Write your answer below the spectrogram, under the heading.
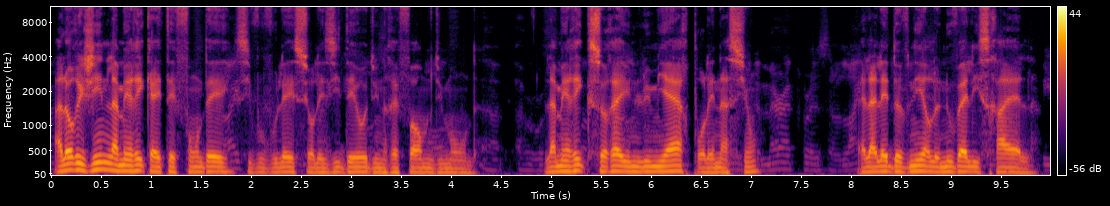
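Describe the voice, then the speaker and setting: A man reading a translated voice-over as a guest commentator, explaining things in a reflective, measured way. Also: low voice, fairly even intonation, darkish tone.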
